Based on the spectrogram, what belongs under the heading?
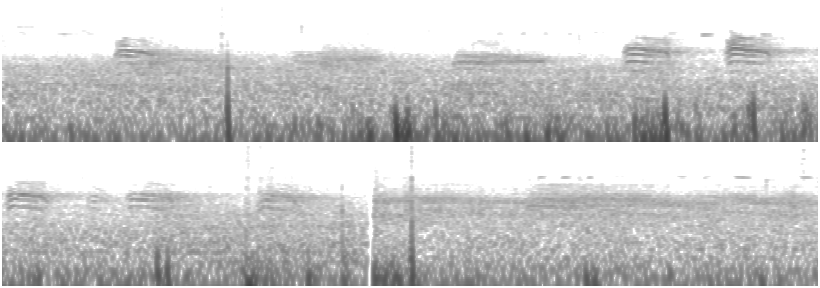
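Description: Faint birds calling: a series of short, harsh, crow-like calls, with several coming in quick succession around the middle. A few low thumps sound under them.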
